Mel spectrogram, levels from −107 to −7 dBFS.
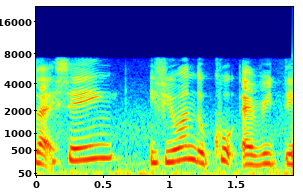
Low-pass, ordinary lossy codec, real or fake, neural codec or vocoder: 7.2 kHz; none; real; none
